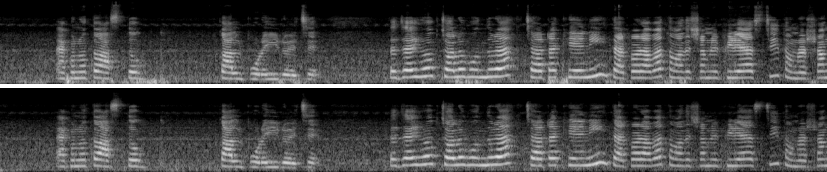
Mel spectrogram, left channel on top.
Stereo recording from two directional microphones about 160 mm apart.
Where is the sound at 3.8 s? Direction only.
Centre (ahead or behind).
